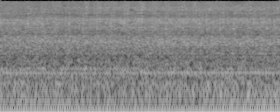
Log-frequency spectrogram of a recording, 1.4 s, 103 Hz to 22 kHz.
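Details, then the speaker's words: 1992 Toyota MR2 under ignition/stalling diagnosis, still warming up on fast idle: steady low hum, even beat, no misses or knocks; idling happily. "You can still hear the MR2 is idling quite happily, and it's on a fast idle because it's still warming up,"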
